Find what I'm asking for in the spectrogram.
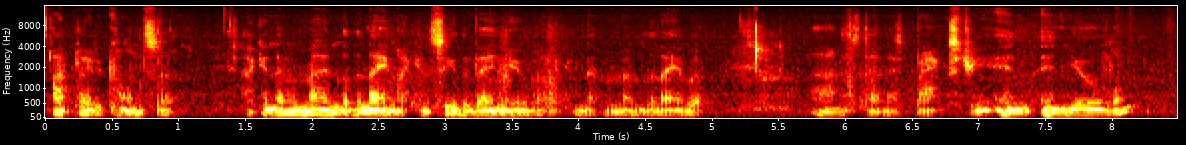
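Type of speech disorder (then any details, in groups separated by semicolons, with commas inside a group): Bulbar dysarthria; progressive bulbar palsy (MND)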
